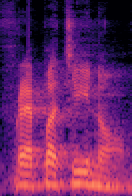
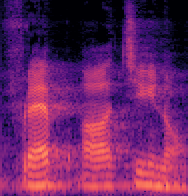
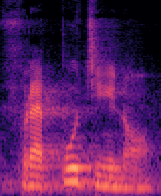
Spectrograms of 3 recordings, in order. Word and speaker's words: Frappuccino: it's pronounced by Americans Frappuccino, frap-puh-CHEE-noh, Frappuccino. And the Italians, they pronounce it Frappuccino, frap-puh-CHEE-noh. So the Italians, they pronounce double P, frap-puh-CHEE-noh, frappuccino. And the Americans, they pronounce it like single P, frappuccino.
